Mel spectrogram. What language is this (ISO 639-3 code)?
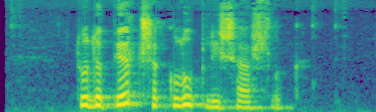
chm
